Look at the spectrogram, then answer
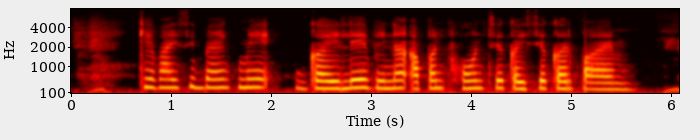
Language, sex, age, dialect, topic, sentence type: Bhojpuri, female, 18-24, Southern / Standard, banking, question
